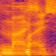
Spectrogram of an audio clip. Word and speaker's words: Mises: too long ago about, you mentioned the Mises Institute, which I think you pronounced it Mises. Mises, yes, thank you. Yeah, but it's the Mises Institute.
